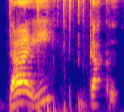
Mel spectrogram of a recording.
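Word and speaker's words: 大学: pronounce station for uni it is DYI as in daisuki and duck fuzzy duck die gaku die gaku okay so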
